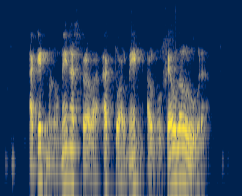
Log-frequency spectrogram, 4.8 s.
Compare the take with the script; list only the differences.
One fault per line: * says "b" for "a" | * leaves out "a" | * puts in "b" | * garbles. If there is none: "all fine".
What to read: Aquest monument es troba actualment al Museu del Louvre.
all fine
